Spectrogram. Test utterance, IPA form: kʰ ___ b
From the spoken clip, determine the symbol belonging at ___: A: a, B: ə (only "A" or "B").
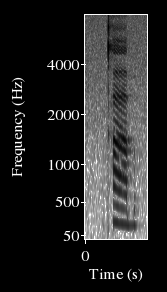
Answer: A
